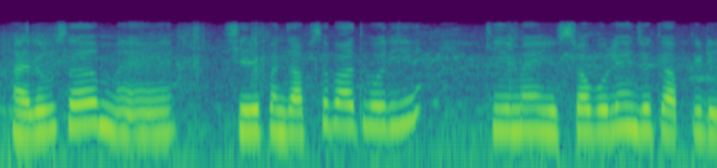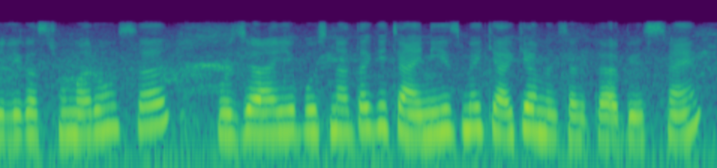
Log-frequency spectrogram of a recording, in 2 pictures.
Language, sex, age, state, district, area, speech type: Urdu, female, 18-30, Uttar Pradesh, Aligarh, urban, spontaneous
